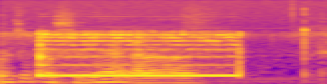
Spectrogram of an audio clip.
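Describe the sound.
A phone line rings out on an unanswered call to a bank employee: one steady, mid-pitched ringback tone lasting about a second, fairly loud, with people's voices murmuring underneath it.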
